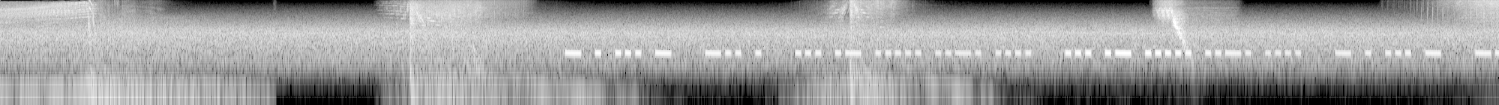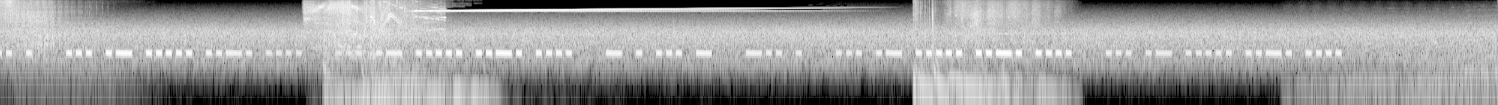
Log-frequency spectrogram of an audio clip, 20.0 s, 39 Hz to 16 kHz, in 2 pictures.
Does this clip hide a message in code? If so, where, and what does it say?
Yes: Morse code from 3.7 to 19.0 s, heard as a keyed tone, machine-sent, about 36 wpm, 760 Hz, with radio static and fading. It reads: TEST DE SA5FH SA5FH TEST DE SA5FH SA5FH TEST DE SA5FH SA5FH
